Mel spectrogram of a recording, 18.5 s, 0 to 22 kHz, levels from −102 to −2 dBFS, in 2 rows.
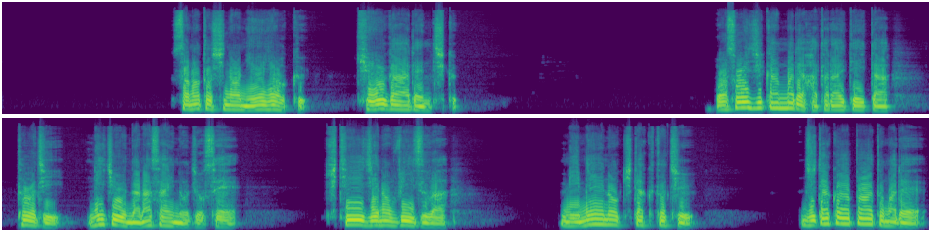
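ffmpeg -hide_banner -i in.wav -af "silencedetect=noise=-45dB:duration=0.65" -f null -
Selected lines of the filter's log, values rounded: silence_start: 0.00
silence_end: 1.72 | silence_duration: 1.72
silence_start: 4.58
silence_end: 7.07 | silence_duration: 2.49
silence_start: 11.64
silence_end: 12.52 | silence_duration: 0.89
silence_start: 13.91
silence_end: 14.87 | silence_duration: 0.96
silence_start: 16.21
silence_end: 17.27 | silence_duration: 1.06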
